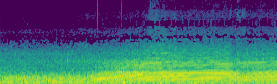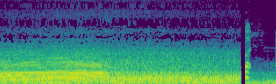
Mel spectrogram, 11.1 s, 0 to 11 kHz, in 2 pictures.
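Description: A 2019 Chevrolet Camaro SS accelerates hard in a 30 to 80 mph roll, its engine roaring steadily and climbing through gears, loud and close from inside the car.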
